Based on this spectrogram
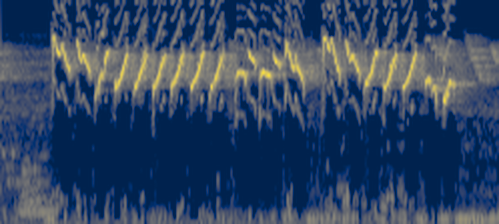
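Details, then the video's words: Pleci (white-eye) tutoring song to provoke answers: after a quiet start, a steady string of rapid, sharp, high downslurred chips, roughly three per second, with a brief pause midway. "MASTERAN AMPUH PLECI, Klik sekali semua pleci pasti nyaut"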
